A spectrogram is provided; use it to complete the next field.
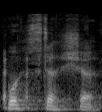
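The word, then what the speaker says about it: Worcestershire: Worershor. It's three syllables. You're putting an extra syllable. Worersha.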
